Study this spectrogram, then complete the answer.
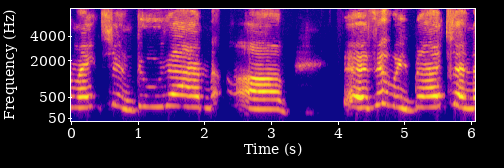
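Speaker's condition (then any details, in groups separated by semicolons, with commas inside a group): Speech and mobility impairment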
